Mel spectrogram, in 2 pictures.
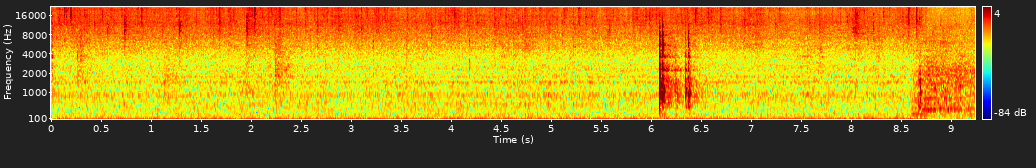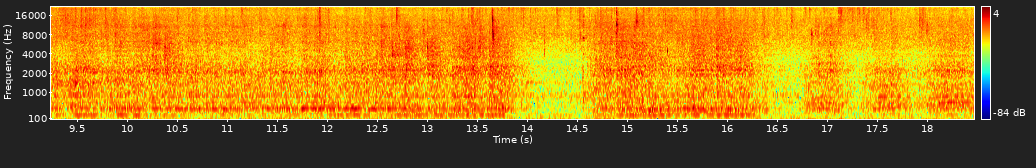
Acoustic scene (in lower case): restaurant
